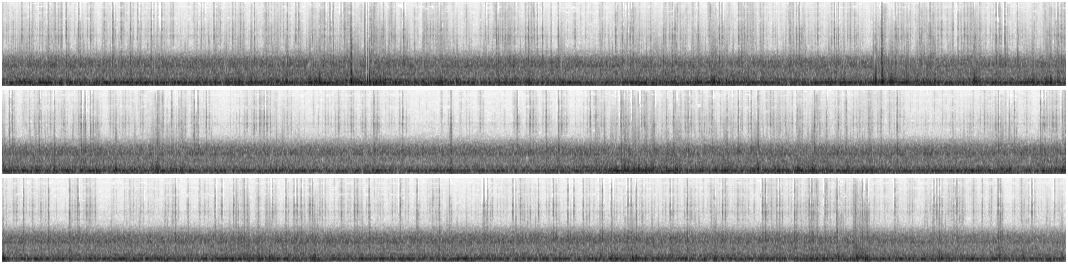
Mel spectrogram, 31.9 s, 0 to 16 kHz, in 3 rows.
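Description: Ford Mondeo Mk3 heard from inside the cabin: steady engine and road noise from the car on the move.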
